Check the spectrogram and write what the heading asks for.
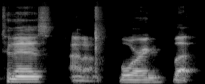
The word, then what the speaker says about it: Tinnesz: name is tenez so you say tenez almost as if you ignore the s before the z so for what it's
